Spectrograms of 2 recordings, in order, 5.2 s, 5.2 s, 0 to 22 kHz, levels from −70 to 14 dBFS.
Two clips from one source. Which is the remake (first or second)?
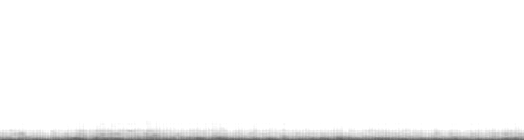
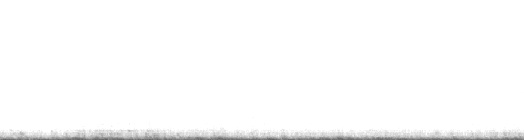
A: first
